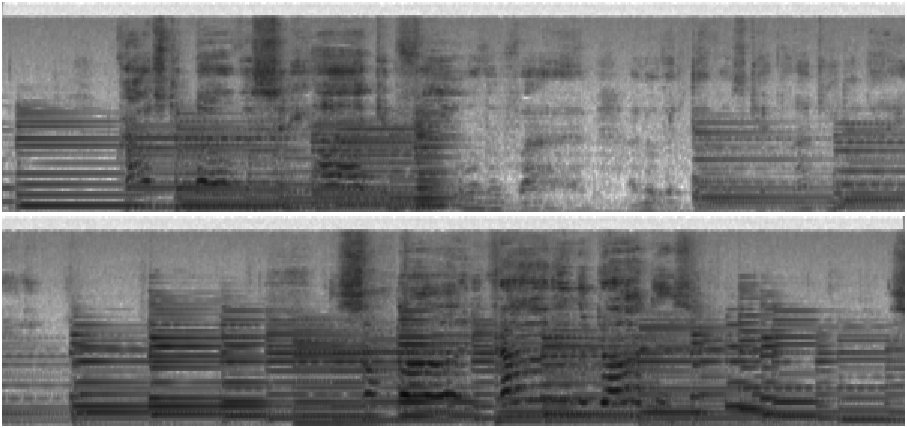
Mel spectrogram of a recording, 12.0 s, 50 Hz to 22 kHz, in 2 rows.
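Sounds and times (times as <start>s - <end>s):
digital piano chords: 0.0s - 3.3s, 4.4s - 12.0s
man singing: 0.8s - 6.3s, 7.9s - 10.9s.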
